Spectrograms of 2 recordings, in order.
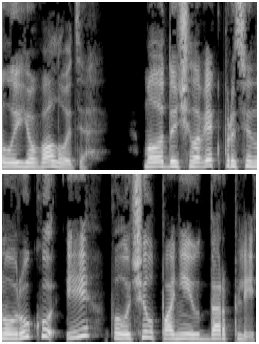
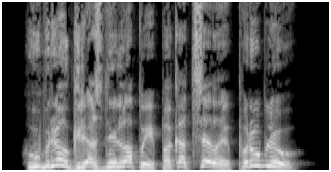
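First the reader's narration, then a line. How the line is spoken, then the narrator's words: Man's rough bark. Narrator (Russian): Грубо гаркнул мужчина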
